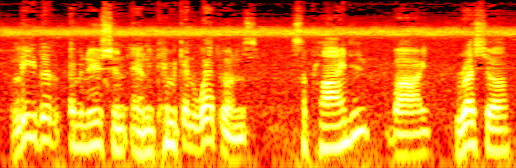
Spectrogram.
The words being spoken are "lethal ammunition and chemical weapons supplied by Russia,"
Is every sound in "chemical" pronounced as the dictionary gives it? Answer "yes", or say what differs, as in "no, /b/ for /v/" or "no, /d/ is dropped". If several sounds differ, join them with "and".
no, /n/ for /l/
